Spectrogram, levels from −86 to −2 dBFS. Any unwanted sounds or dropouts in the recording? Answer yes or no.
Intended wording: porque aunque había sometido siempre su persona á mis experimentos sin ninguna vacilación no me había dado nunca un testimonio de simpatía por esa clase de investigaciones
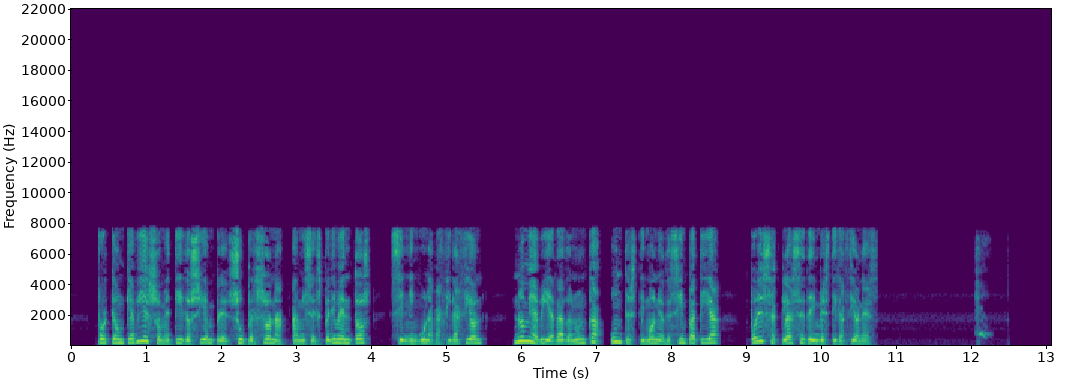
yes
